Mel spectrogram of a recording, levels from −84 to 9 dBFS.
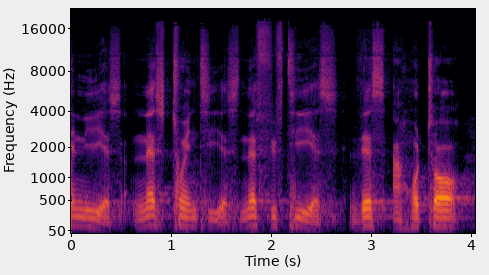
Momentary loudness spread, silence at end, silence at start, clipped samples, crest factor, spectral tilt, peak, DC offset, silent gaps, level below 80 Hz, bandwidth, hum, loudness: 13 LU; 0 s; 0 s; under 0.1%; 20 dB; -4 dB/octave; -8 dBFS; under 0.1%; none; -70 dBFS; 18 kHz; none; -27 LUFS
